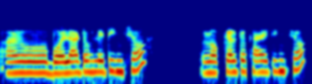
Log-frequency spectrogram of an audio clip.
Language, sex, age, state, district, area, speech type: Assamese, female, 30-45, Assam, Udalguri, rural, conversation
